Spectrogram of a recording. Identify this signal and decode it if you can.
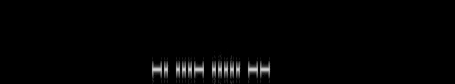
Morse code, heard as a keyed tone, about 40 wpm, 700 Hz. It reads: NV5M
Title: USA Call Signs - 4 Characters - 40wpm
